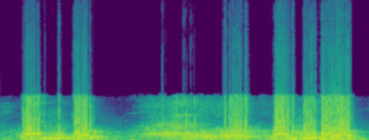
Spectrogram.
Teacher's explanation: ونذر دي بين التفخيم والترقيق. هي يا مفخم يا مرقق.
